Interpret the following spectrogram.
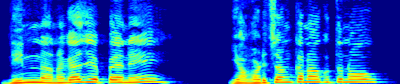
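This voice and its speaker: A man voicing an arrogant male engineer boss who barks insults and mixes English words into his shouting. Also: fairly high pitch, moderate pace, lightly acted. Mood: furious. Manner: barking insults, mixing in English.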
